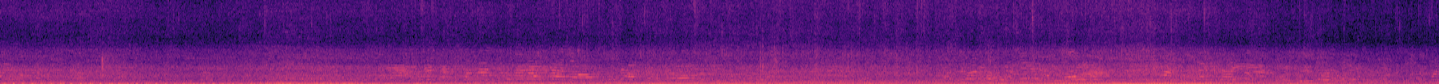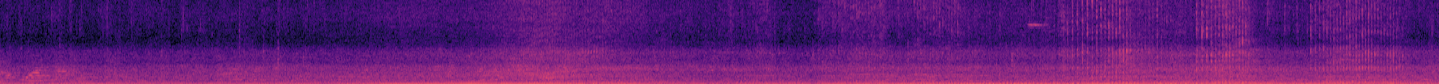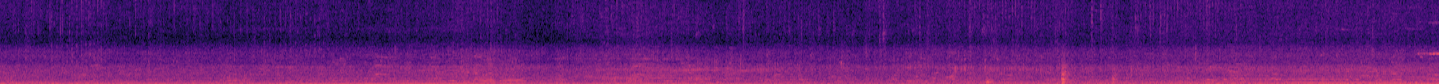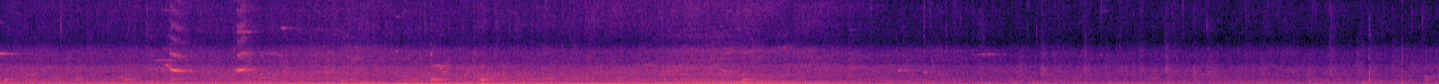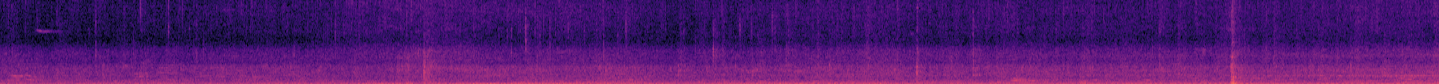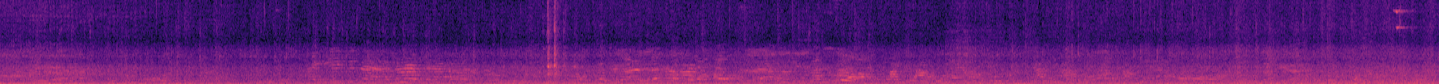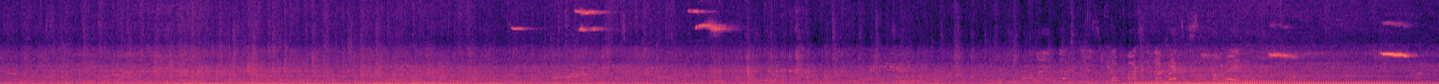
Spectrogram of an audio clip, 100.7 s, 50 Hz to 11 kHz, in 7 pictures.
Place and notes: Zhongzheng St., Luodong Township - walking in the Market
Rainy Day, Walking in the traditional market, Zoom H4n+ Soundman OKM II
Yilan County, Taiwan, 7 November 2013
